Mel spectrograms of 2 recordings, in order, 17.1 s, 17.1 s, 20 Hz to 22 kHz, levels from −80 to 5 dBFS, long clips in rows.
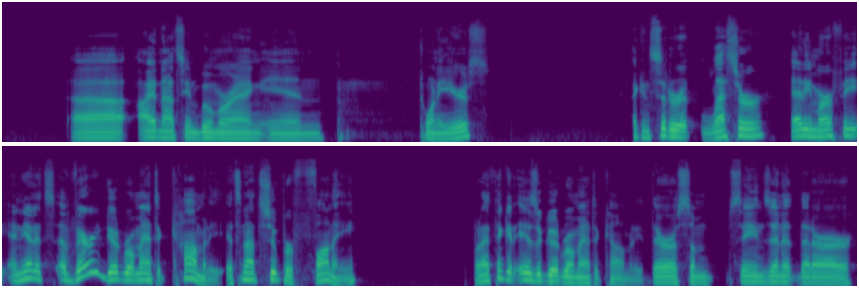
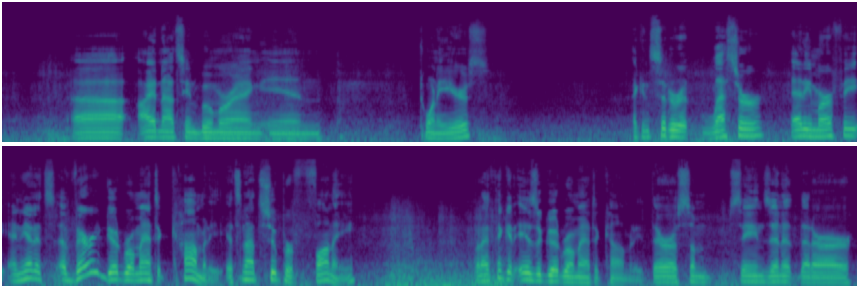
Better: first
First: none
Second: wind noise on the microphone; occasional gusts; 20 dB below the speech

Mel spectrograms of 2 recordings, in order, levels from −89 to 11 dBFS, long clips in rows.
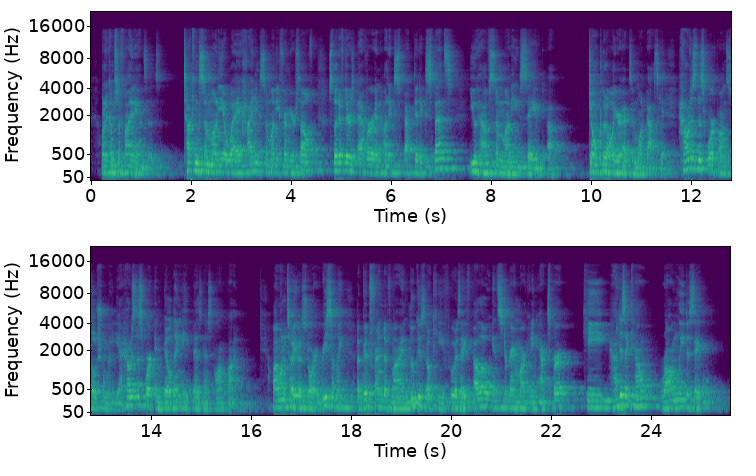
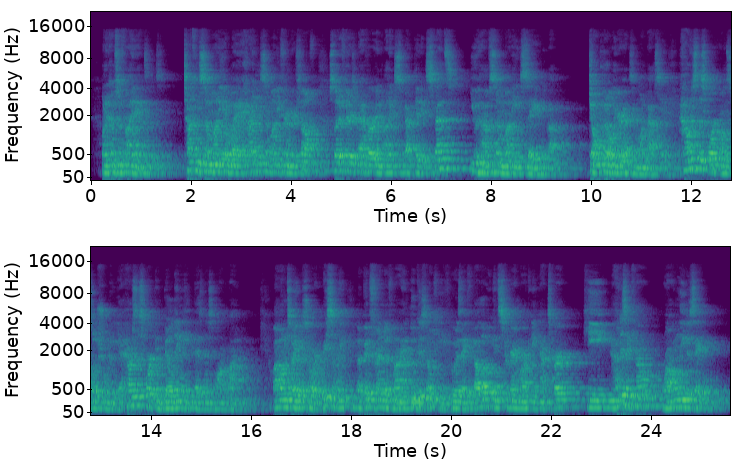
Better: first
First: room echo; slight; dies away in 0.8 s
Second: room echo; strong; dies away in 1.4 s // off-mic speech; far

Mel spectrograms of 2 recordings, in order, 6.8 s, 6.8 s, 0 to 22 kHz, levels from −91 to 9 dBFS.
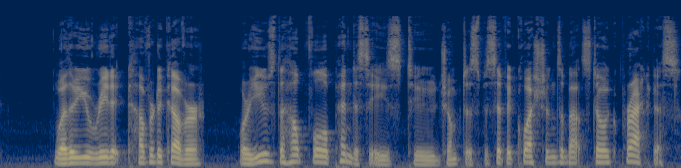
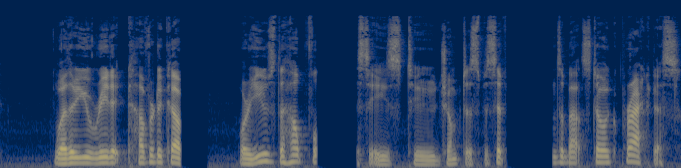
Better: first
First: none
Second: audio cutting out; at 2 s, at 3 s and at 5 s

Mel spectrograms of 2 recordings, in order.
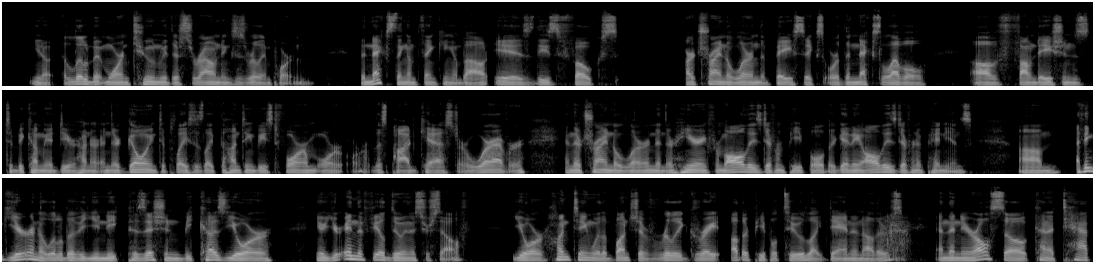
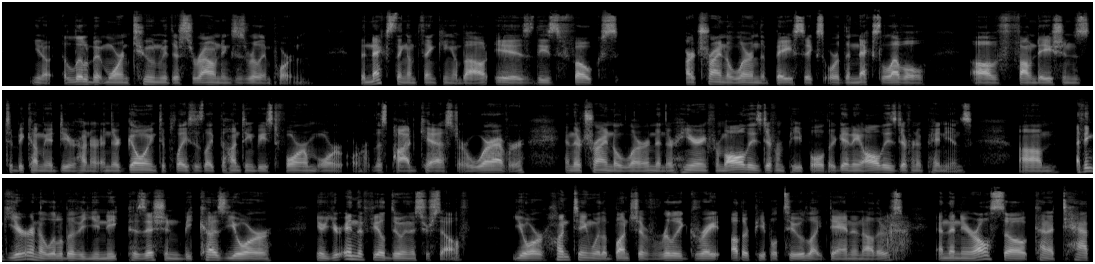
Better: first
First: none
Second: thin; very; fading below 450 Hz

